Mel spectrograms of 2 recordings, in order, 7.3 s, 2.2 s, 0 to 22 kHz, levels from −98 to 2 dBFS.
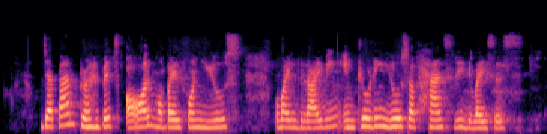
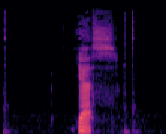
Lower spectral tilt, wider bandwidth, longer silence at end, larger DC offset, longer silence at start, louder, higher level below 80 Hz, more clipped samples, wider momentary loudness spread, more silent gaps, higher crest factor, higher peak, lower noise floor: first, -6.5 dB/octave vs -4.5 dB/octave; second, 7.4 kHz vs 16 kHz; about the same, 0.55 s vs 0.55 s; neither; second, 0.55 s vs 1.05 s; first, -17 LUFS vs -38 LUFS; first, -64 dBFS vs -74 dBFS; neither; second, 9 LU vs 23 LU; neither; second, 16 dB vs 24 dB; first, -2 dBFS vs -20 dBFS; second, -56 dBFS vs -87 dBFS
